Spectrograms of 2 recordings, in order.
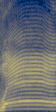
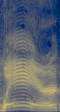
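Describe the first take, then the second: First: The final R sound is dropped. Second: The final R sound is clearly pronounced. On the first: "She had no R phoneme in her sound" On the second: "it wasn't where"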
